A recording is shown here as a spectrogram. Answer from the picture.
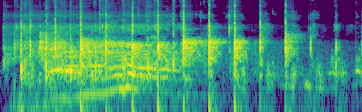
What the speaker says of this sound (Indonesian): Tepuk tangan buat Rodio.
